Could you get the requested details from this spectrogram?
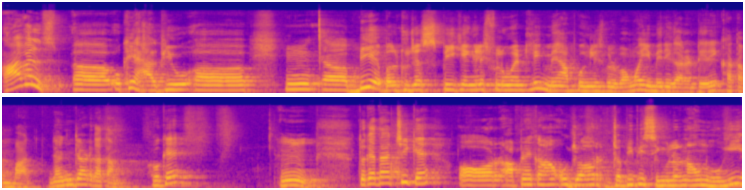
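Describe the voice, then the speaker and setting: A man's voice: high-pitched, reverberant. A man teaching English grammar in Hindi, mixing in English words and acting out little everyday scenes. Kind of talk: Hindi-language grammar lesson.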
